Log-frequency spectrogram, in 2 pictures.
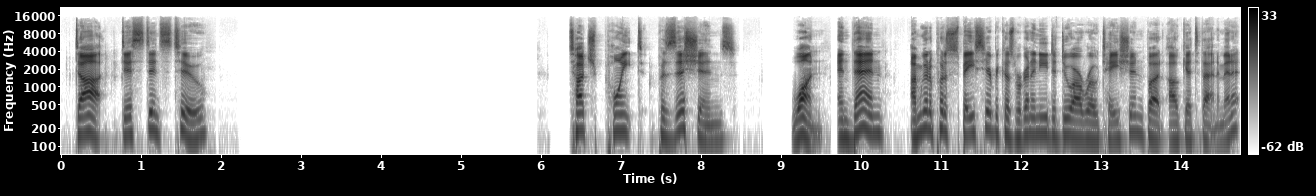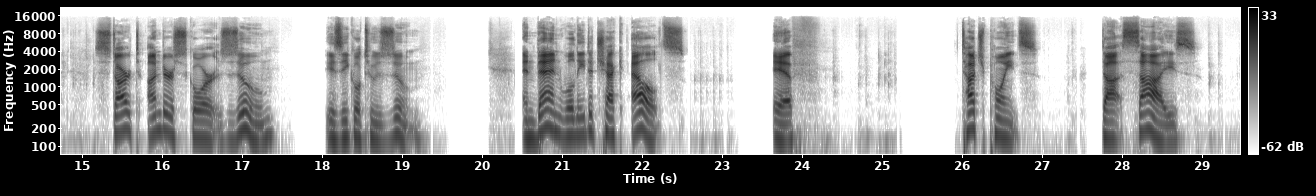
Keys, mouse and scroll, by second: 0.0-3.9 typing, 6.8-7.8 typing, 9.0 typing, 9.2 Right, 9.5 Right, 9.6 Return, 10.2 Return, 12.4 click, 14.4-19.4 typing, 19.8 click, 20.0 click, 20.3 Tab, 20.7-26.1 typing, 27.5-28.9 typing, 29.1 Tab.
